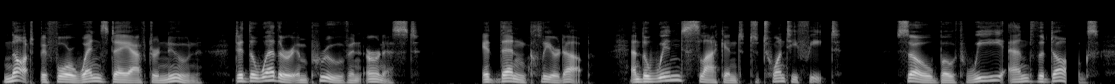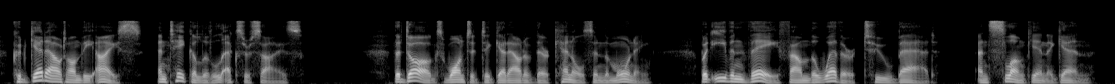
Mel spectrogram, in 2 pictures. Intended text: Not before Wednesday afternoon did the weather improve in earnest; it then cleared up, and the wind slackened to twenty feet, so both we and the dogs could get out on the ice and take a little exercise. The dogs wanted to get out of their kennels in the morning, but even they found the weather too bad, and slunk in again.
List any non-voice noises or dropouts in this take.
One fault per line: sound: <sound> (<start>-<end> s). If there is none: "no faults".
sound: dropout (10.7-10.8 s)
